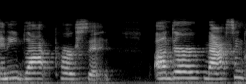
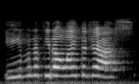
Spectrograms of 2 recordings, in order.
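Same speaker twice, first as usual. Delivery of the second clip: louder and higher, hammering the point; raised emphatic repeat; 6 semitones higher, 5 dB louder than usual. Real, not acted. Ranting at the seller over the dress, louder repeat. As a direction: push harder the second time.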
